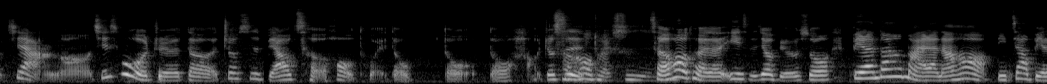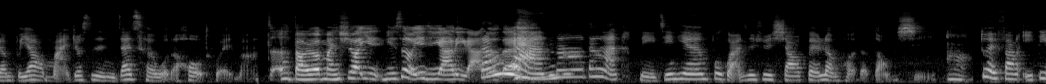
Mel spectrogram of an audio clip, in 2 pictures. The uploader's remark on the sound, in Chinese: 這集因為忘記關空調有一點點小雜音！請見諒。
